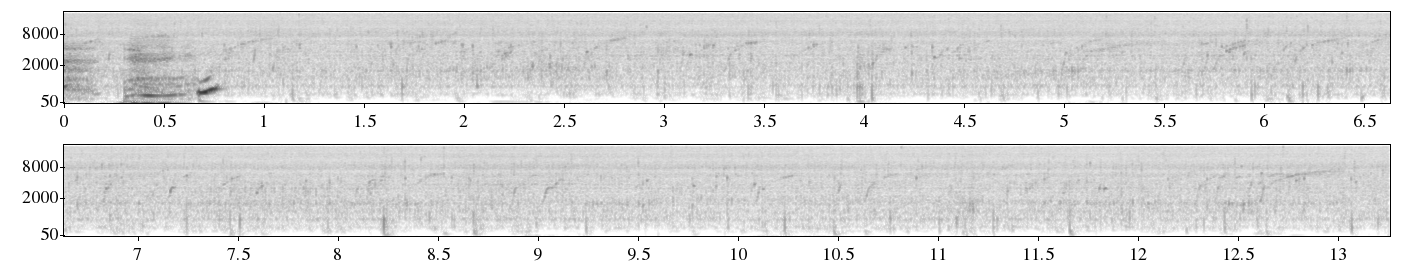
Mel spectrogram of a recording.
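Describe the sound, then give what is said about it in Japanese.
Steady fizzing of carbonated spring water from a shower, a fine crackling hiss of countless tiny popping bubbles, opening with a brief louder gush before settling into an even, continuous sizzle, as it rinses the ears during an ear cleaning. “炭酸泉を使って洗い流しますよ。”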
